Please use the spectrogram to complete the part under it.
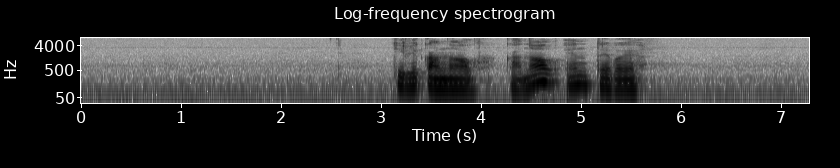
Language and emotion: Russian, neutral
